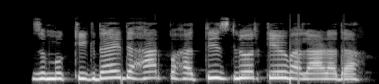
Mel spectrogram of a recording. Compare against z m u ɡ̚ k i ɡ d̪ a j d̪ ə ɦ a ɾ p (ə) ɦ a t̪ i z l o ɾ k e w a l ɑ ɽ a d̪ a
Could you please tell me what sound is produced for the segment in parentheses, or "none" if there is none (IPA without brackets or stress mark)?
ə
